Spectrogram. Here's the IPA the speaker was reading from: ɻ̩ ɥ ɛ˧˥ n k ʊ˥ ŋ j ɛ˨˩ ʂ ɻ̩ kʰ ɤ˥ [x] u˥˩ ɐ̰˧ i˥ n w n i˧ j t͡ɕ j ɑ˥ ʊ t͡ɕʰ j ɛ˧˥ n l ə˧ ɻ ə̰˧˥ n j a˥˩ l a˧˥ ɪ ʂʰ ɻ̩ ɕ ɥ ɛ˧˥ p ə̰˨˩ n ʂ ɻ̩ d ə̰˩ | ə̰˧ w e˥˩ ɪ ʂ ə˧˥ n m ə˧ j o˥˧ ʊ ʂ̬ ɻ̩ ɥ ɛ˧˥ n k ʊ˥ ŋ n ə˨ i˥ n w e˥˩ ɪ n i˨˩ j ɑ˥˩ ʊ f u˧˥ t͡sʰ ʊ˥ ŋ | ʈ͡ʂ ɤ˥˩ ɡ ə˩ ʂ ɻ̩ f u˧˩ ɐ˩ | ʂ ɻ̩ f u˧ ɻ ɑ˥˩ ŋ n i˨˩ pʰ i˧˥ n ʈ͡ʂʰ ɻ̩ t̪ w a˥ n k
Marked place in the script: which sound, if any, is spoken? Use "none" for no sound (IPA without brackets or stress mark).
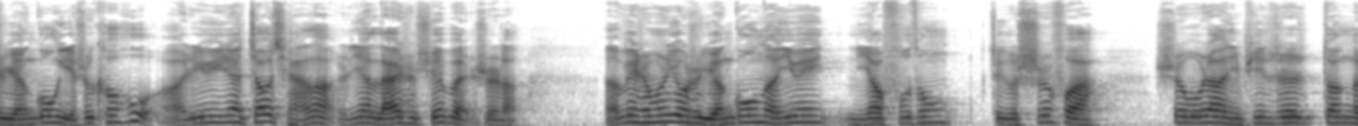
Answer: x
